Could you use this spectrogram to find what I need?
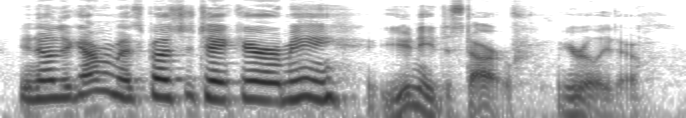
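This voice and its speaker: Noticeable background noise sits under a man's voice. He speaks with an American accent at a fairly quick pace. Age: 60s. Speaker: vlogger. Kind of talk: casual monologue. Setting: outdoors.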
